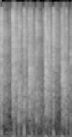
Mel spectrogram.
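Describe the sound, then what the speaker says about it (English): Clapping hands from a small group on a podcast welcoming a guest, sharp irregular claps close and fairly loud, heard alone for about a second. "Give her a round of applause, everyone."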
